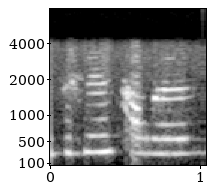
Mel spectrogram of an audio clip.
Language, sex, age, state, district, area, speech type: Bodo, female, 18-30, Assam, Baksa, rural, conversation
